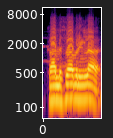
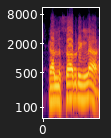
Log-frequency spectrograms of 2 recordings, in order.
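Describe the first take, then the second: The two takes are said the same way.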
